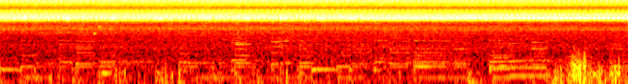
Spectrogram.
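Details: Large brown cicada, a Japanese species of wooded areas; its loud, unbroken, sizzling hiss like oil frying in a pan holds steady throughout, with faint low tones beneath.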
